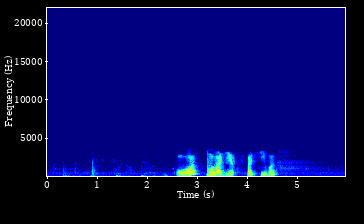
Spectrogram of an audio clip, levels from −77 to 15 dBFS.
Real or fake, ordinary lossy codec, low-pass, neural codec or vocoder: real; MP3, 16 kbps; 3.6 kHz; none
